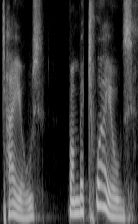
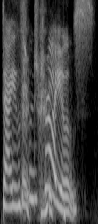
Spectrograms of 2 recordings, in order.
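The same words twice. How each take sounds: First: Slow, put-on southern English accent, a bit Australian. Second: High, slow hammed-up cockney accent. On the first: Shown as a demonstration. Host trying a southern English accent for the segment title. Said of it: "should I try and do a southern accent". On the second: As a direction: parody a chimney sweep's cockney, slowly.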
